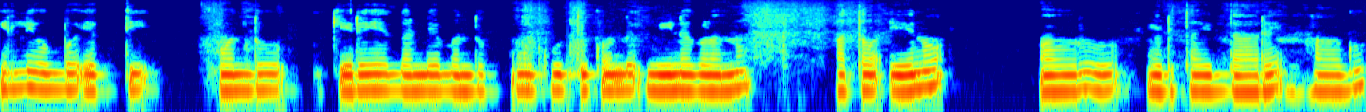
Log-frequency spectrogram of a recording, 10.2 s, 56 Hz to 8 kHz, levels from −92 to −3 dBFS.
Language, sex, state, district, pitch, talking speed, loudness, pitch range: Kannada, male, Karnataka, Bijapur, 150 Hz, 95 wpm, -25 LUFS, 145-150 Hz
